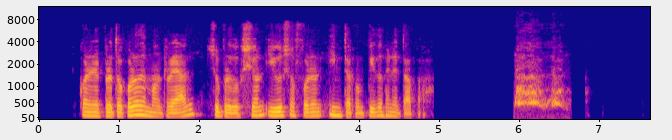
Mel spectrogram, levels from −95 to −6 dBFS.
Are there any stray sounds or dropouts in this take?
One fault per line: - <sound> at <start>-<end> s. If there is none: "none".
- bark at 5.9-6.7 s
